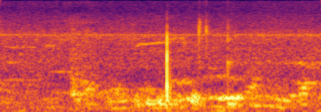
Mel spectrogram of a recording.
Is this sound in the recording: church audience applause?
no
